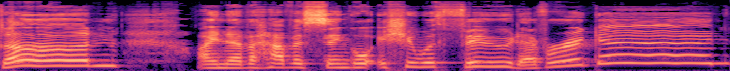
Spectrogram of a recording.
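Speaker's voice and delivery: loud, high-pitched triumphant cry.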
